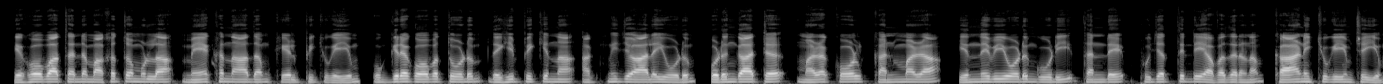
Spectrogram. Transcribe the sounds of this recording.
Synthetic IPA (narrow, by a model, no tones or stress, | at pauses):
je̞ɦo̞ːʋɐt̪ɐnde̞mɐhɐt̪wɐmuɭːɐme̞ːkʰɐnaːd̪ɐmke̞ːɭpikʲːuɣɐjumuɡɾɐko̞ːbɐt̪ːo̞ːɽumd̪e̞kipːikʲːunːɐɐknid͡ʑaːlɐjo̞ːɽumko̞ɽuŋɡaːtːɨmɐɻɐkːo̞ːɭkɐnmɐɻɐenːiʋijo̞ːɽumkuːɽit̪ɐnde̞pud͡ʑɐt̪ːinde̞ɐʋɐðɐɾɐɳɐmkaːɳikʲːuɣɐjumt͡ɕe̞jːum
